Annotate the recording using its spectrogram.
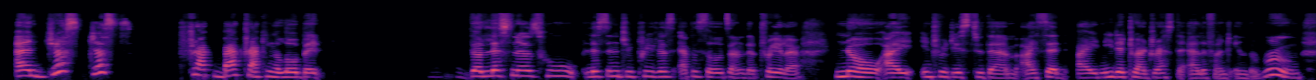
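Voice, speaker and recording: Someone with an African accent speaks at a moderate pace with ordinary pitch variation. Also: woman, medium pitch for a woman. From Cameroon. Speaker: podcast host. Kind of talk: interview.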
